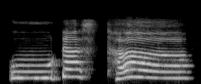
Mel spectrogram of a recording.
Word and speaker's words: कूटस्थ: कु कु कु कु यहां छोटा ऊ है कोयल सी तेरी बोली कुकु कु ये छोटा उ है। आपको दीर्घ कु गाना है।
